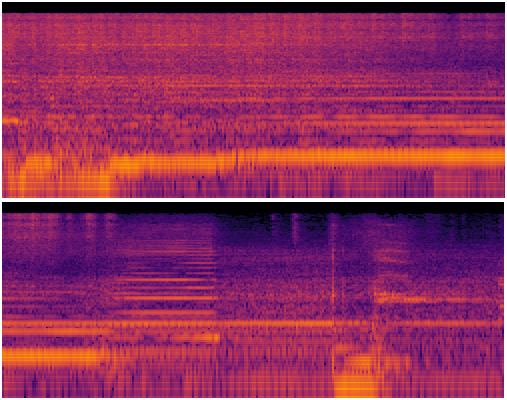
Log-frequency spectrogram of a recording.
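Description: Rock band playing live with electric guitars holding long sustained notes and chords, little drumming heard. The sound thins out and gets quieter over the last few seconds.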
